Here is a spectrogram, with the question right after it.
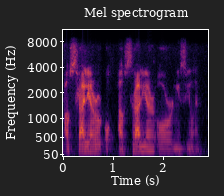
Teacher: I think maybe there can be an intrusive R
